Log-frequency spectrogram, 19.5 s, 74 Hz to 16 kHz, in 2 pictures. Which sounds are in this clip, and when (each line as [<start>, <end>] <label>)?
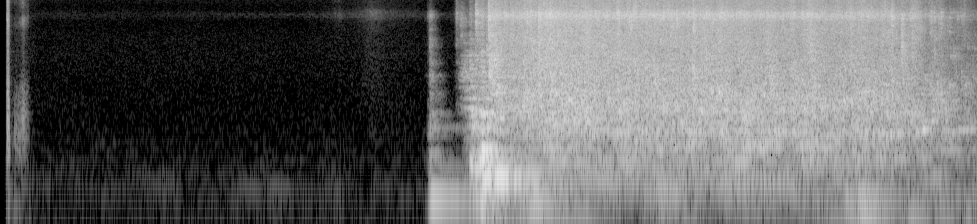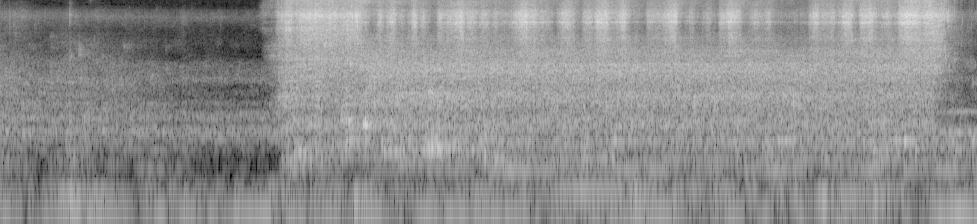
[4.28, 12.31] toilet flushing
[12.33, 19.53] running water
